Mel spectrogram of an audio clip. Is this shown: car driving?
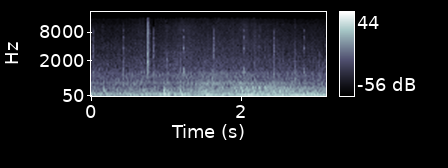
yes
